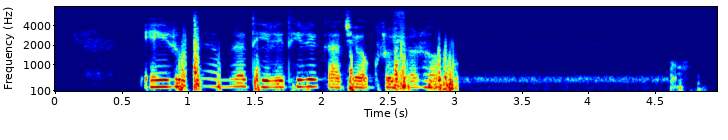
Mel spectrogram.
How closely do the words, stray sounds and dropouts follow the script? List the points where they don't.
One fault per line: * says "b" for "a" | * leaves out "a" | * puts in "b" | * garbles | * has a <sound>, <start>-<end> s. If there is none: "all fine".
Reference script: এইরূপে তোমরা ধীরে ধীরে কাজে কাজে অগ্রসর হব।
* says "আমরা" for "তোমরা"
* leaves out "কাজে"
